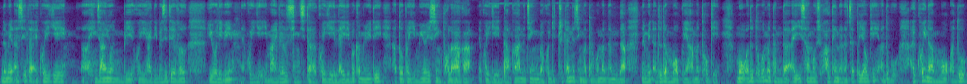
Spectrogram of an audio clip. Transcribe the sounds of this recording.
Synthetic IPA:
numit̚ɐsidɐʔɐ̰jkʰojɡi | hiŋzaŋjonbiɐkʰojɡihajdibʰʱizitebɐl | jolibiɐ̰kʰojɡḭʔḭmajbelsiŋsi̥dɐ̰ɐ̰kʰojɡilɐjɾibɐkɐmjuniti | ɐtopʰːɐɡimijojsiŋtʰolɐ̰kaɡɐ | ɐkʰojɡidamkanɐt͡ʃiŋbɐɐkʰojɡitɾitɐnːɐsiŋbɐtʰok̚pɐmɐtɐmdɐ | numitɐ̰dudɐmop̚kːɐjaɐ̰mɐtʰokʰːḭ | mokɐdutʰok̚pɐmɐtɐmdɐʔɐjːsamɐk̚su̥hak̚tʰeŋlɐnɐt͡ʃɐt̚pɐjawkʰiɐdubṵ | ɐjkʰojnɐmok̚ɐdu

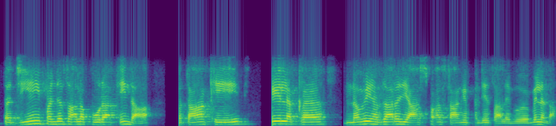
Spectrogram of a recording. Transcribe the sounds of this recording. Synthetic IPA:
t̪ɐd͡ʑiːə̃ĩpɐ̃ɲd͡ʑə̆s̬aːləpuːɾat̪ʰĩːn̆d̪a̰ː | t̪ɐt̪ɐʋ̤ãkʰeː | elɐkʰə̆ | nɐʋeɦɐzaːɾd͡ʑiːaːspaːst̪ɐʋ̤ãkʰepɐ̃ɲd͡ʑẽsa̰ːlmumɪlə̃nd̪a̰ː

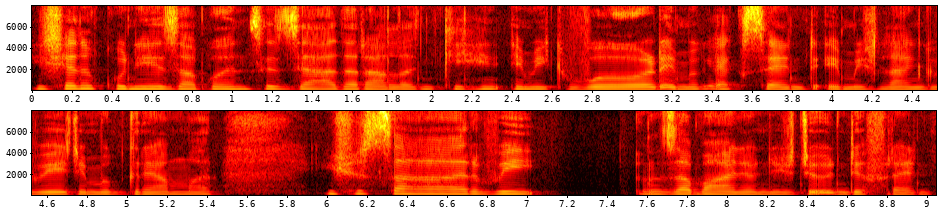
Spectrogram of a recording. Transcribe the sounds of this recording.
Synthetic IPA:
iʃɐnkuneːzɐbɐnsizʲjaːd̪ɐɾaːlɐnkiɦinʲemikʋəːɾɖemikʲɐkseɳʈemit͡ʃlaŋɡʋeːd͡ʒemikʲɡɾaːmɐɾ | iʃʰusaːɾʋi | zɐbaːnɐnit͡ʃɖifɾɐɳʈ

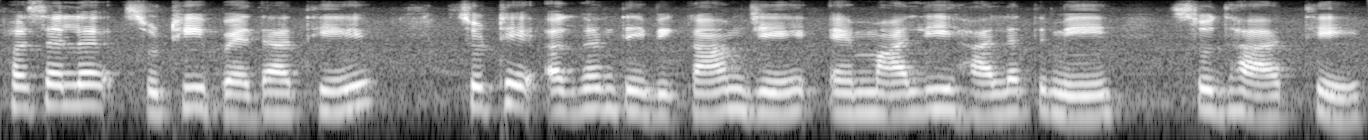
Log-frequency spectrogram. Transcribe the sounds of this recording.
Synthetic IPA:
fʰɐsəlsʊʈʰipɛːd̪at̪ʰieː | sʊʈʰeʔɐɡʱənɪ̆t̪eʋɪkaːmd͡ʑeːɛ̃ːmaːliɦaːlət̪mẽ | sʊd̪ʱaːt̪ʰijeː

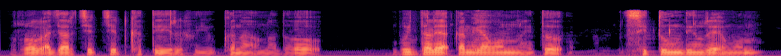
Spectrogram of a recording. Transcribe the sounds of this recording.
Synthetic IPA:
ɾɔɡa̰d͡ʒaɾt͡ʃit̪̚ˀt͡ʃit̪̚kʰat̪iɾhujuʔkanaɔnad̪ɔ | bud͡ʒt̪aɽɛjaʔkanɡawɔnɦɛt̪ɔʔ | sit̪uŋd̪inɾɛɛ̰mɔn

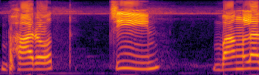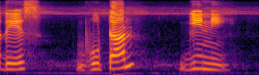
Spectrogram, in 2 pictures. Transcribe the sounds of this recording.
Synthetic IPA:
bʱaɾot̪ | t͡ɕin | baŋlad̪eʃ | bʱuʈan | ɡini

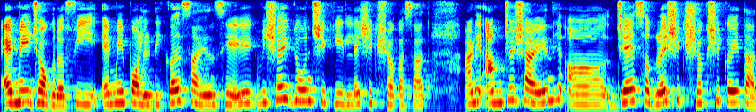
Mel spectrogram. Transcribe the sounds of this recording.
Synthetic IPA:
emid͡ʑɔɡɾafiːemipɔliʈikəlsajənsɦeʋiɕəjɡʱjewnɕikiɾleɕikʂəkəsat̪ | aɽ̃iʔamt͡ɕaɕajən | d͡ʑẽsəɡɭẽɕikʂəkɕikəjt̪at̪

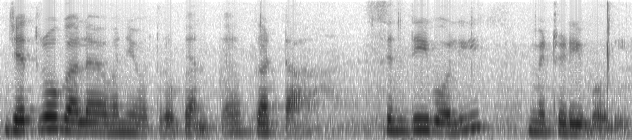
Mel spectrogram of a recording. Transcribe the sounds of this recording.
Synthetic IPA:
d͡ʑeːt̪ɪɾoɡaːlaːjoʋɐɲeot̪ɾo̰ɡɐʈa̰ː | sɪ̃nd̪ʱiɓoːli | mɪʈʰɽibo̰ːlḭː

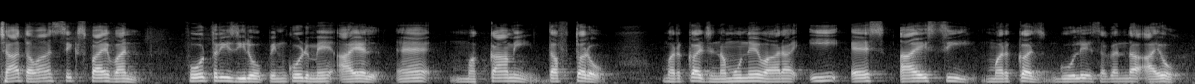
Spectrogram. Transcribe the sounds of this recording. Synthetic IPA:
t͡ɕʰaːt̪ɐʋ̤ãsɪksfaːɪʋːɐn | foːɾt̪ʰɾiːziːɾopɪnkʊɖmẽʔaːjəlɛ̃ːmɐkaːmid̪ɐft̪əɾo̰ | mɐɾkəznɐmuːneʋaːɾaiːɛːsaːisiːmɐɾkəzɡoːlesɐɡʱə̃nd̪a̰ʔa̰ːjoː

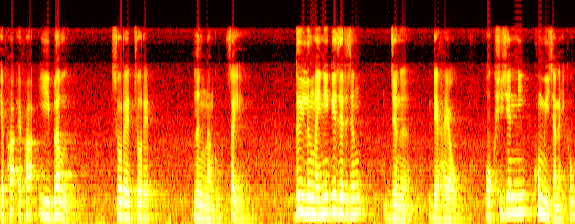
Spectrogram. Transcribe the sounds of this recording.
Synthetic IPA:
epʰaʔepʰaiblabɯ | zɔɾet̚zɔɾet̚ | lɯŋnaŋɡɯwzajɯ̰ | dɯjlɯŋnajniɡezeɾzɯŋ | zɯŋɯdeɦajaw | ɔk̚sizenːikʰumizana̰jkʰɯw

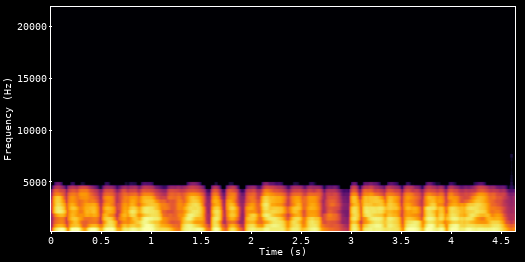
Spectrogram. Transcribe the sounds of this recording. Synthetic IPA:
kiːt̪ʊsĩːd̪ʊkʰnɪʋaːɾəɳsaːiːpəɲd͡ʒaːbːəlõː | pəʈɪaːlãːt̪õːɡəlkəɾːəɦeːɦõː

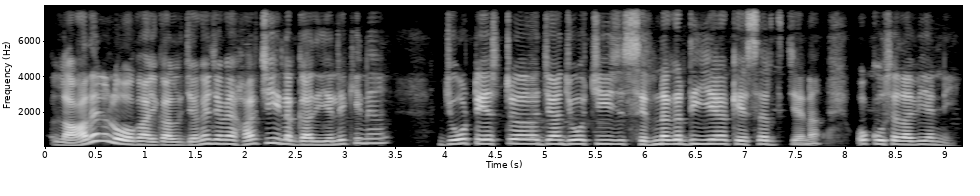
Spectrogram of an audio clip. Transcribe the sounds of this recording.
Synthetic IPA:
laːd̪ɛːnẽloːkaːikəld͡ʒəɡɛ̃ːd͡ʒəɡɛ̃ːɦəɾt͡ʃiːd͡ʒləɡaːd̪iːɛːleːkɪn | d͡ʒoːʈeːsʈd͡ʒãːd͡ʒoːt͡ʃiːzsɪɾnəɡəɾd̪iːɛːkeːsəɾd̪ɛːnaː | oːkuseːd̪aːʋiːɛːnːḭː

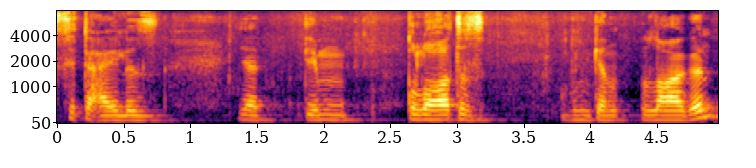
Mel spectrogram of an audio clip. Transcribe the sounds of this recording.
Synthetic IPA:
siʈajlɨz | jat̪im | kʊlaːt̪ʰɨz | ʋɨŋkʲɐnlaːɡɐn

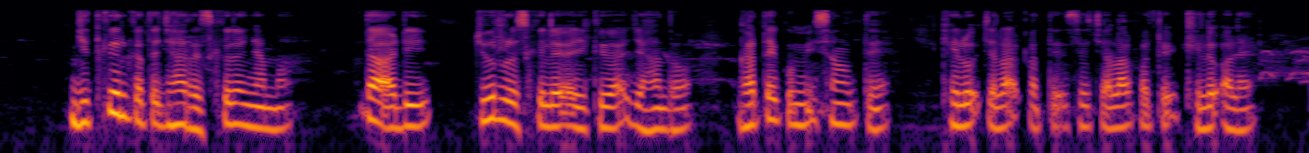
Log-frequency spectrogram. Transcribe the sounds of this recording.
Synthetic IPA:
d͡ʒit̪kəɾkat̪ɛd͡ʒaɦãɾəskəlɛɲama | d̪aəɖi | d͡ʒuɾːəskəlɛʔəjkəwaʔd͡ʒaɦãd̪ɔ | ɡʱat̪ɛkɔmit̪̚sãwt̪ɛ | kʰɛlɔʔt͡ʃalaʔkat̪ɛʔsɛt͡ʃalakɔt̪ɛkʰɛlɔʔalɛʔ

